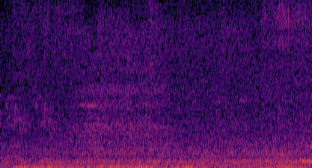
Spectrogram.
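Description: Steady buzzing of a colony of Carniolan honey bees on the uncovered frames of an opened hive super.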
